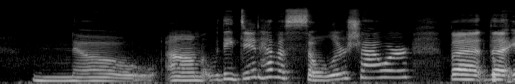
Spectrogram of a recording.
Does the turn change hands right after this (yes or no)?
no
